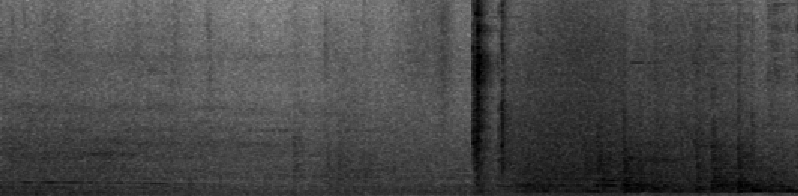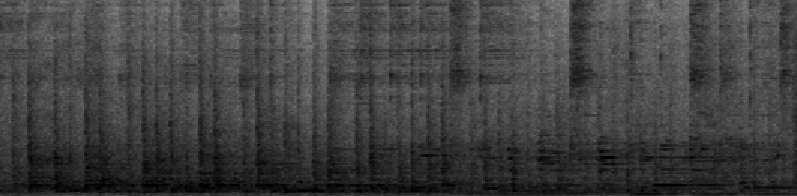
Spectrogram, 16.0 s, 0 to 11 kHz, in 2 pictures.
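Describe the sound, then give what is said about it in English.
Loud, continuous subway train noise fills the 14th Street–Union Square station of the New York City subway: a deep rumble with a sharp clank partway through, then grinding, squealing metallic tones as the train moves. “The New York City subway system is huge and full of people. It's also very noisy. And along with the train noise”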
